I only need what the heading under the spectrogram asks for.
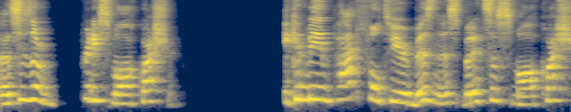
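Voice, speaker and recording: The speaker is loud and enthusiastic, with lively intonation at a fairly quick pace. Long, frequent pauses break it up against a quiet background. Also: woman, high pitch for a woman. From Saudi Arabia. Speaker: product designer. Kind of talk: conference talk. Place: home room. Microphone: lapel.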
